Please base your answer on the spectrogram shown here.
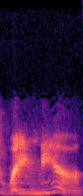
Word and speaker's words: Rainier: So, and it's pronounced Rainier because that's here.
